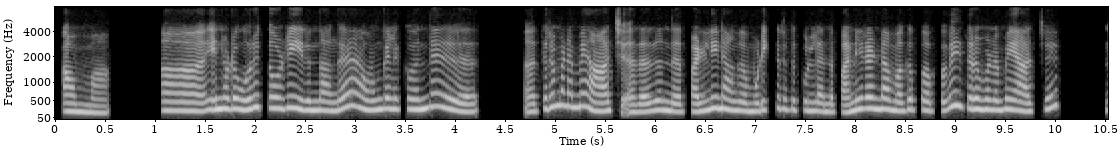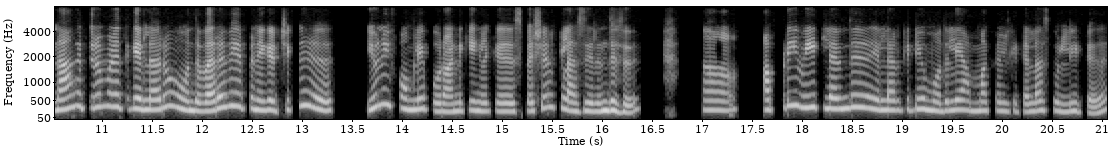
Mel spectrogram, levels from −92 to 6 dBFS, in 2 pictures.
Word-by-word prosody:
ஆமா. 200 Hz, -4 st, -1 dB, 0.7 s
அ -, -, +1 dB, 0.5 s
என்னோட 285 Hz, +1 st, +4 dB
ஒரு 285 Hz, +4 st, +3 dB
தோழி 300 Hz, +1 st, +1 dB
இருந்தாங்க. 245 Hz, 0 st, +1 dB, 0.2 s
அவங்களுக்கு 275 Hz, +2 st, 0 dB
வந்து 300 Hz, +6 st, +1 dB, 0.9 s
அ -, -, -2 dB
திருமணமே 340 Hz, +2 st, -1 dB, 0.2 s
ஆச்சு, 230 Hz, +1 st, -1 dB
அதாவது 205 Hz, +4 st, 0 dB
அந்த 225 Hz, -3 st, +1 dB
பள்ளி 235 Hz, +7 st, +2 dB
நாங்க 245 Hz, -3 st, 0 dB
முடிக்கிறதுக்குள்ள 250 Hz, -1 st, -4 dB
அந்த 200 Hz, -, -2 dB
பன்னிரெண்டாம் 275 Hz, +4 st, +2 dB
வகுப்பப்பவே 245 Hz, +4 st, -2 dB
திருமணமே 265 Hz, -1 st, +2 dB
ஆச்சு. 220 Hz, +7 st, -4 dB, 0.6 s
நாங்க 290 Hz, +6 st, +5 dB
திருமணத்துக்கு 325 Hz, -3 st, +2 dB
எல்லாரும், 270 Hz, +7 st, +2 dB
அந்த 240 Hz, -1 st, +3 dB
வரவேற்பு 310 Hz, +3 st, +2 dB
நிகழ்ச்சிக்கு 255 Hz, -, 0 dB, 0.7 s
யூனிஃபார்ம்லே 300 Hz, -7 st, +1 dB
போறோம். 215 Hz, -1 st, +1 dB
அன்னைக்கு 225 Hz, +3 st, -1 dB
எங்களுக்கு 220 Hz, -1 st, -2 dB, 0.2 s
ஸ்பெஷல் 300 Hz, +9 st, -2 dB
கிளாஸ் 235 Hz, -5 st, +1 dB
இருந்தது. 220 Hz, -3 st, +3 dB, 0.8 s
அ -, -, 0 dB, 0.6 s
அப்படியே 370 Hz, +9 st, -1 dB
வீட்லேருந்து 305 Hz, -1 st, +3 dB, 0.2 s
எல்லார்கிட்டேயும் 255 Hz, +1 st, 0 dB
முதல்லே 240 Hz, +3 st, -1 dB
அம்மாக்கள் 230 Hz, -1 st, -4 dB
கிட்டெல்லாம் 220 Hz, +3 st, -4 dB
சொல்லிட்டு, 215 Hz, -5 st, -4 dB
255 Hz, 120 wpm, -19 LUFS, 230-290 Hz, 0.9 s, நாங்க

